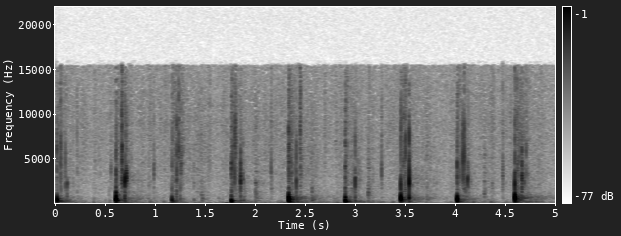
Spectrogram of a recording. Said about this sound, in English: Samantha Stones walks into the building with footsteps.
